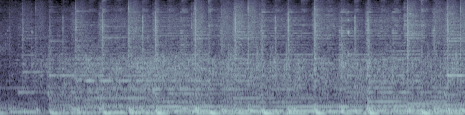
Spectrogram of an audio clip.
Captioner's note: audience applauds; upbeat music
